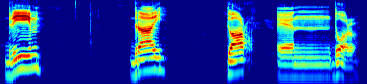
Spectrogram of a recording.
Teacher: voiced, alveolar, and plosive, made in the same place like t, but with vocal cord vibration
